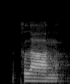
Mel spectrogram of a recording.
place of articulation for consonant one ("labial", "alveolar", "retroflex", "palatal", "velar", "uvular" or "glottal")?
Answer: velar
